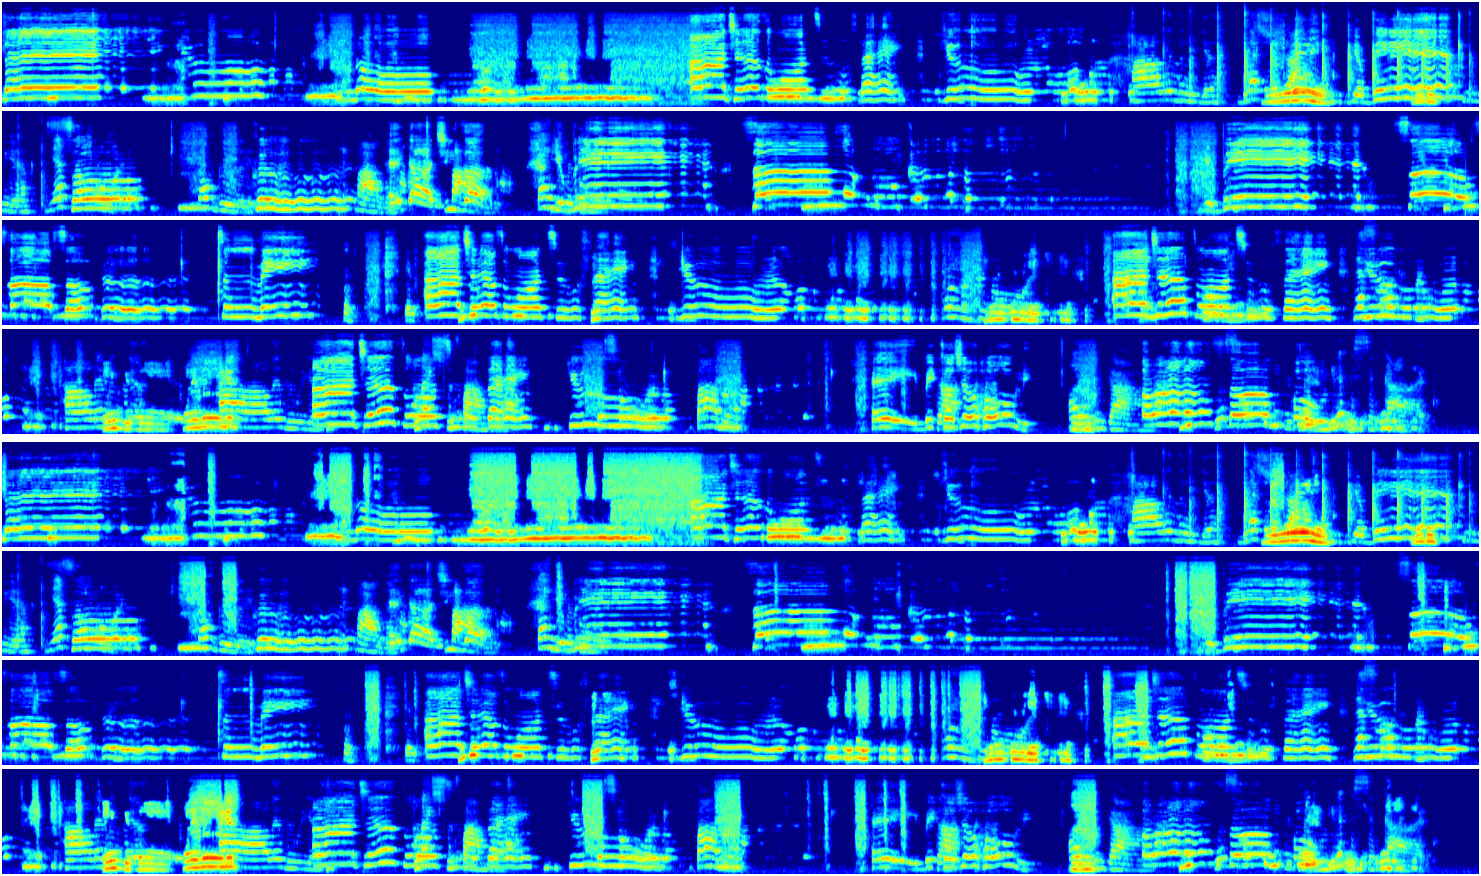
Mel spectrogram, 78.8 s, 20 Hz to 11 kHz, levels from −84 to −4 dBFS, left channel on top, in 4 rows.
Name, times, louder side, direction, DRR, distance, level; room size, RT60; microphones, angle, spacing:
voice 1, 0.0-2.1 2.4-3.9 4.4-5.8 6.4-6.6 7.2-7.5 9.1-12.0 12.5-14.4 17.2-17.7 18.0-19.5 20.6-21.6 23.1-24.5 24.9-26.2 26.7-29.2 29.7-33.2 35.7-37.9 38.3-41.9 42.3-43.6 43.9-44.1 44.5-48.1 48.4-50.3 52.0-52.5 54.2-57.1 57.5-59.5 61.3-61.9 63.2-66.2 66.6-68.0 68.9-69.0 70.7-72.8 74.3-76.0 76.3-77.1, left 4 dB, 85° left, 0.8 m, -32 dB
voice 2, 1.9-2.5 2.8-3.1 4.1-4.7 5.3-5.7 6.0-9.4 10.2-11.3 11.8-11.9 14.1-14.6 15.0-15.1 16.8-17.7 18.8-19.1 22.1-22.8 30.4-30.9 35.3-35.9 37.7-38.0 38.9-39.4 40.2-40.5 44.2-44.4 45.5-45.8 46.2-46.4 47.2-47.4 48.3-48.4 50.4-51.5 52.2-53.7 54.1-54.2 54.5-54.7 55.6-56.3 59.4-59.8 60.4-62.2 66.8-67.1 68.6-68.9 70.5-70.6 73.3-73.7 74.8-75.0 76.0-77.1 77.5-77.8, right 5 dB, 85° right, 0.4 m, -28 dB
voice 3, 14.0-17.8 18.9-21.3 22.3-23.1 24.2-25.0 25.5-26.0 26.8-27.8 31.3-31.8 32.4-34.4 37.6-37.8 38.3-38.7 40.9-41.0 41.7-41.9 48.1-48.6 50.3-51.0 51.9-53.2 54.6-54.9 55.4-55.9 57.4-58.6 59.9-61.1 62.0-63.4 64.6-65.8 67.0-67.9 68.4-68.9 71.6-71.8 73.3-74.4 75.3-78.1, equal, 5° right, 1.3 m, -38 dB
6.9 x 3.7 x 4.3 m
head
